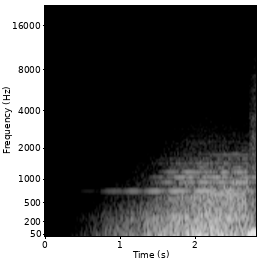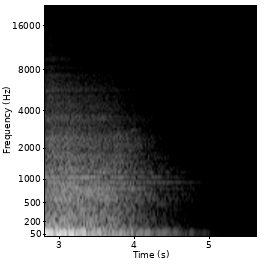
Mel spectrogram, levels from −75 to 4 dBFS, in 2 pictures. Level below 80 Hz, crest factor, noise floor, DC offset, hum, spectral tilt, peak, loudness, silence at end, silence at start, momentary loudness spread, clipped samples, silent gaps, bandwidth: -20 dBFS; 16 dB; -72 dBFS; under 0.1%; none; -9 dB/octave; -4 dBFS; -19 LUFS; 0.25 s; 0.2 s; 22 LU; under 0.1%; none; 6.2 kHz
